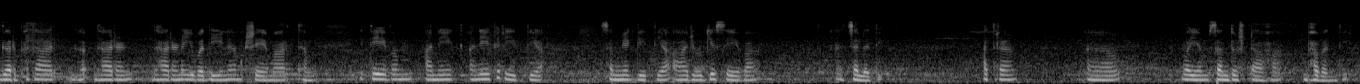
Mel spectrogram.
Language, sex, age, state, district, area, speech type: Sanskrit, female, 18-30, Kerala, Palakkad, rural, spontaneous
